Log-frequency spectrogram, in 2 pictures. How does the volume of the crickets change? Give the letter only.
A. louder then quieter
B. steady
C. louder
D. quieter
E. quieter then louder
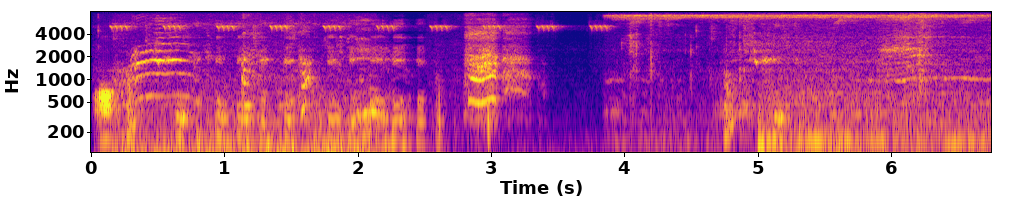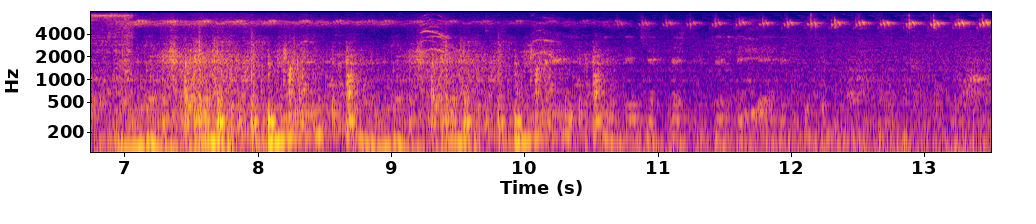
D.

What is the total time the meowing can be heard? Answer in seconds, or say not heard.
5 s.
